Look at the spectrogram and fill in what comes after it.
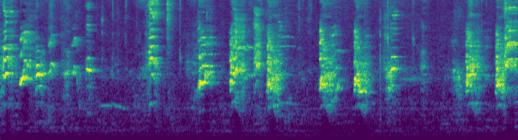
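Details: Chihuahua puppies yipping in a rapid, high-pitched string of short sharp bursts, several each second with brief pauses, overlapping at times as if more than one pup is calling, with no other clear sounds.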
